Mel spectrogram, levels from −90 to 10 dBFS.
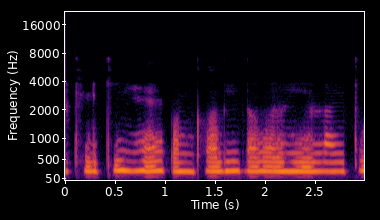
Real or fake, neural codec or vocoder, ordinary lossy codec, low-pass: fake; autoencoder, 48 kHz, 32 numbers a frame, DAC-VAE, trained on Japanese speech; none; 7.2 kHz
